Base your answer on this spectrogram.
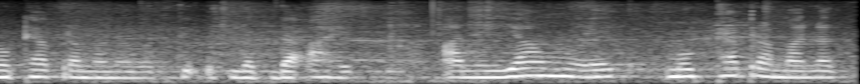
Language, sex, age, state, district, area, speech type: Marathi, female, 18-30, Maharashtra, Nashik, rural, spontaneous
